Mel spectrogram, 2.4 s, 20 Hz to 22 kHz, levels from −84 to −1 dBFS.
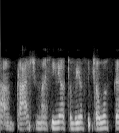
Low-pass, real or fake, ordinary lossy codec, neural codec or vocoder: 5.4 kHz; fake; AAC, 24 kbps; codec, 16 kHz, 4.8 kbps, FACodec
